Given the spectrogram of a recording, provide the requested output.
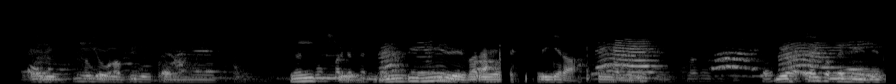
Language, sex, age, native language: Icelandic, male, 14, Icelandic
